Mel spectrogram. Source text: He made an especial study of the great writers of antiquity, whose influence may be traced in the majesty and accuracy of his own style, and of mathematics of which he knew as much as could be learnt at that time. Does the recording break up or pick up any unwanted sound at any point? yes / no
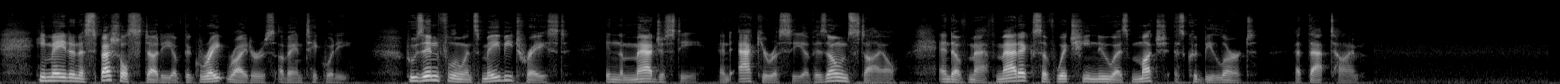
no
